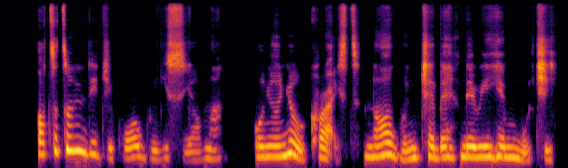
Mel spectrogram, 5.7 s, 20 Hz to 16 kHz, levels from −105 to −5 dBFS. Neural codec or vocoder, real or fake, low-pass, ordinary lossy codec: autoencoder, 48 kHz, 128 numbers a frame, DAC-VAE, trained on Japanese speech; fake; 14.4 kHz; none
